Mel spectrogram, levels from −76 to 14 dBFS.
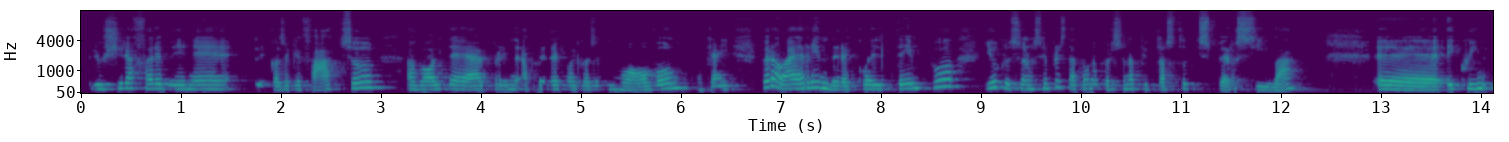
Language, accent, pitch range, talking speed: Italian, native, 165-210 Hz, 140 wpm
